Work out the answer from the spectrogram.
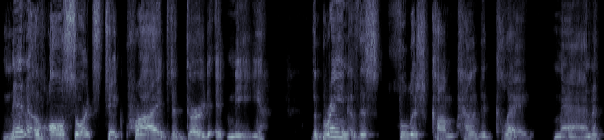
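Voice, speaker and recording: An actor playing Falstaff, a fat boastful old knight, in a slow, theatrical Shakespeare reading over a video call. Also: male voice, high voice, darkish tone, husky, exaggerated voice, poor audio. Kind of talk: live-streamed Shakespeare scene reading.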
